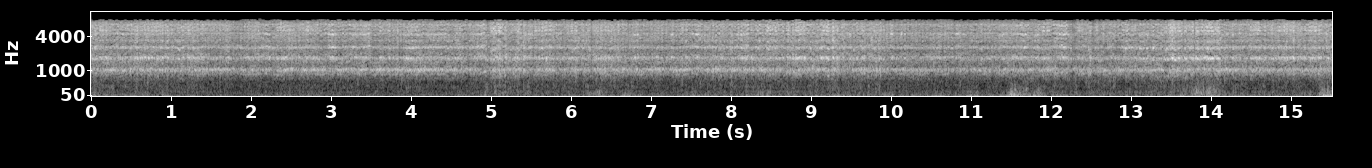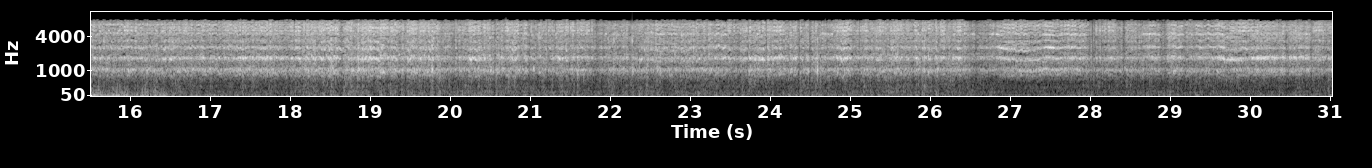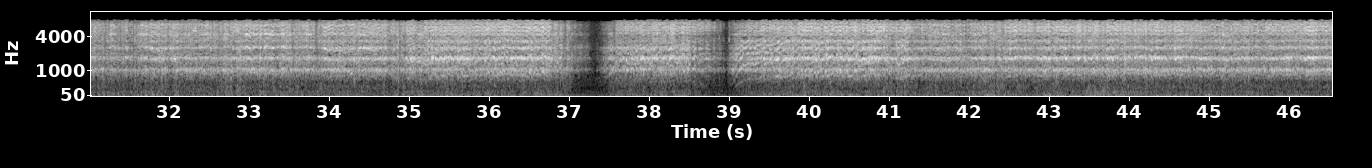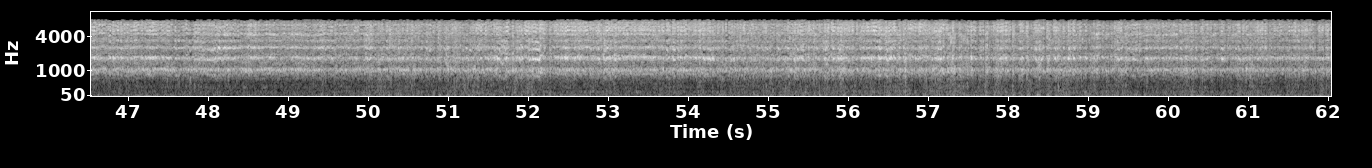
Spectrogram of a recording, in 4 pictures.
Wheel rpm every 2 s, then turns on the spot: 230, 230, 230, 230, 230, 230, 230, 230, 230, 230, 240, 220, 230, 230, 230, 230, 230, 210, 140, 130, 200, 220, 230, 230, 230, 220, 230, 220, 240, 230, 230.
36-38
